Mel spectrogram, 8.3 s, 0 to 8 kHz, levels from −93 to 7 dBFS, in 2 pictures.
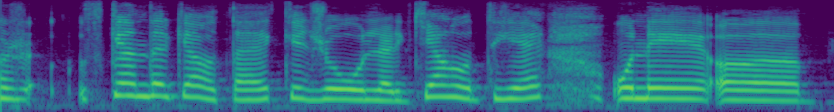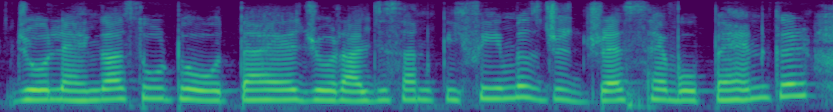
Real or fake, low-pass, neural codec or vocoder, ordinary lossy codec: fake; none; codec, 16 kHz, 16 kbps, FreqCodec, larger model; none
